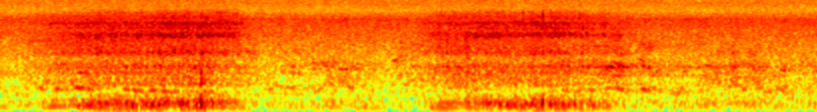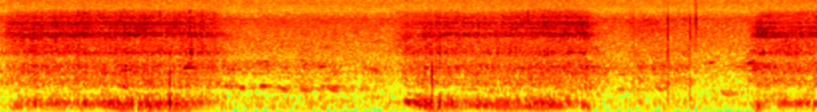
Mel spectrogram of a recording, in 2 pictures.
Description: I am tired. I am snoring.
